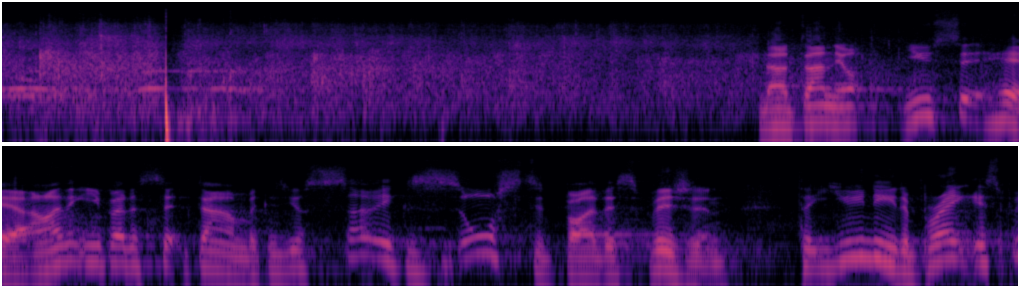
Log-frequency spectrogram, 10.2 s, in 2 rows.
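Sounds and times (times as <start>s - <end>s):
audience applause: 0.0s - 4.6s
speech: 3.8s - 10.1s.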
